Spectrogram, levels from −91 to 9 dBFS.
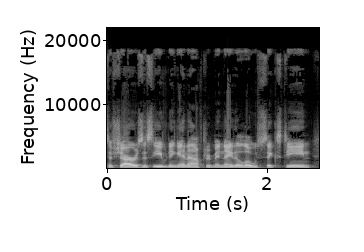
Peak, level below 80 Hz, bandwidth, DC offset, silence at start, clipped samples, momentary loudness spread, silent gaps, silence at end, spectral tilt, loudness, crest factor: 0 dBFS; -60 dBFS; 19.5 kHz; under 0.1%; 0 s; under 0.1%; 4 LU; none; 0.15 s; -4 dB/octave; -16 LUFS; 16 dB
